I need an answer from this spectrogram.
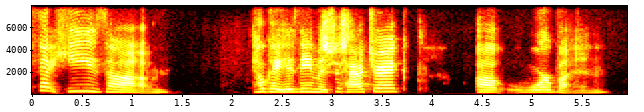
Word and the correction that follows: Warburton: It's Patrick Warbutton? – I'm sorry, Warburton. – Okay. Patrick, I can go with. Warbutton? – W-A-R-B-U-R-T-O-N. Warburton. Warburton.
